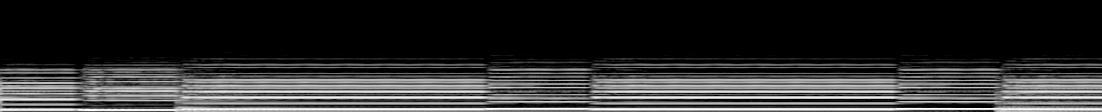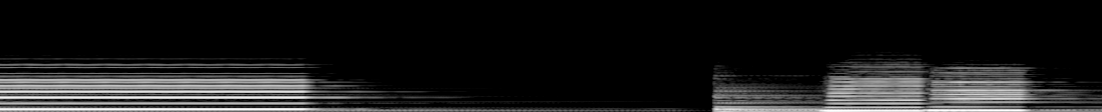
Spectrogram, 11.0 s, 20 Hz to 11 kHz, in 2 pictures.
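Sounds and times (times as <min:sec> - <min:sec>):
clarinet long note: 0:00.0 - 0:07.8, 0:09.5 - 0:11.0
backing track: 0:00.0 - 0:08.0.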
